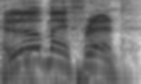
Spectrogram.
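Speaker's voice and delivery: accent from the Middle East. Trading accent impressions in conversation, doing a Middle Eastern accent. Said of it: "Middle East".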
